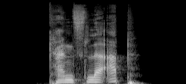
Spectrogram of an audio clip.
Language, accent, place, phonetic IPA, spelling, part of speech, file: German, Germany, Berlin, [ˌkant͡slə ˈap], kanzle ab, verb, De-kanzle ab.ogg
- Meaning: inflection of abkanzeln: 1. first-person singular present 2. first/third-person singular subjunctive I 3. singular imperative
